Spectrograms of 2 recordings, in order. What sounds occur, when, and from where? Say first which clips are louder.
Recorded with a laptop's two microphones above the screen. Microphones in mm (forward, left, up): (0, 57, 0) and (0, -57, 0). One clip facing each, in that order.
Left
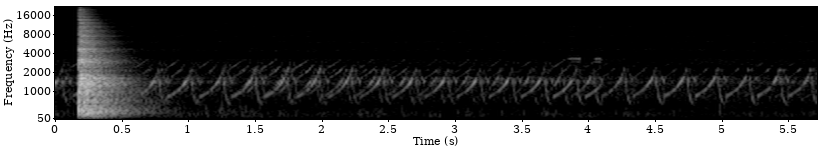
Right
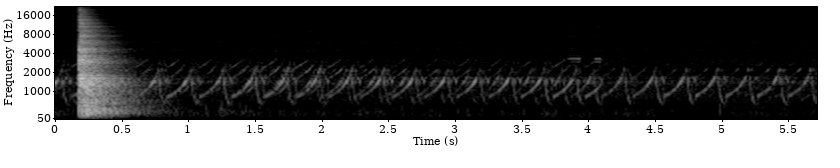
0.2 s a pop: left 2 dB; 40° left (ahead or behind), 0.7 m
